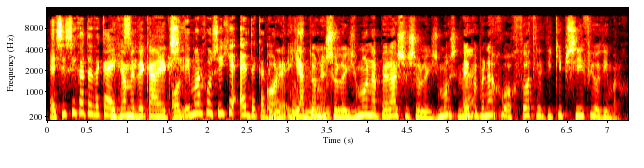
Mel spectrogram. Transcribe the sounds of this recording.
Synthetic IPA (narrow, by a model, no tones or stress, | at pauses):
esisixɐt̪e̞ðekɐeixɐmeðekɐeksoiðimɐɾxo̞siçe̞ʔend̪ekɐðoɾeɐʝɐt̪o̞nosolo̞ʝizmo̞nɐpe̞ɾɐsioso̞lo̞ʝizmo̞se̞pɾe̞pe̞nexuoxθo̞θet̪icipsifio̞ðimɐ̰ɾxos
